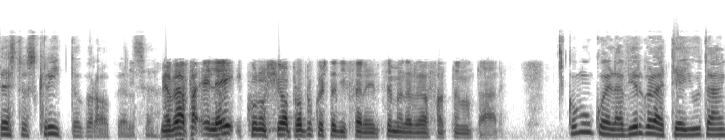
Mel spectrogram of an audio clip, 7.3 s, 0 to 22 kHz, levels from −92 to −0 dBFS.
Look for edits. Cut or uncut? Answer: cut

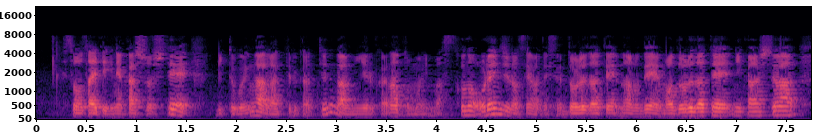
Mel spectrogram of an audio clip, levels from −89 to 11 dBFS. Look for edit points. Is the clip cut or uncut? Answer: cut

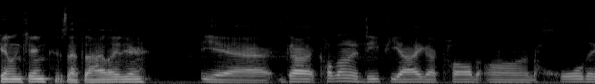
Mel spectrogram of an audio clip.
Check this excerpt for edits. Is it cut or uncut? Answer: uncut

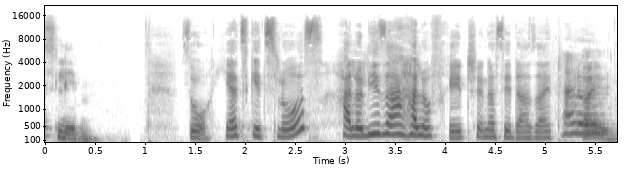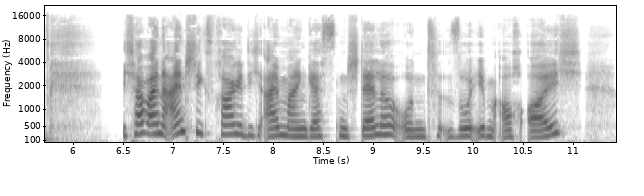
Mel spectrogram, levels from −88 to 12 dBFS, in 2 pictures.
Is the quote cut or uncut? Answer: uncut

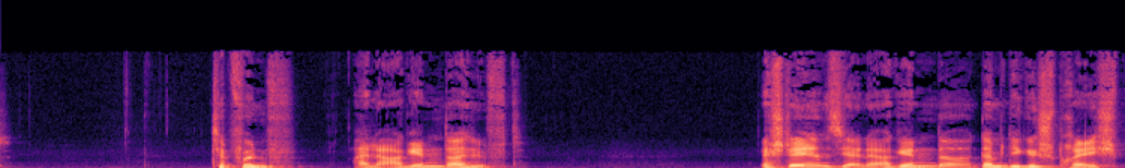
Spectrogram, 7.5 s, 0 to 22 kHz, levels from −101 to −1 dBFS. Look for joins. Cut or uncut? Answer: uncut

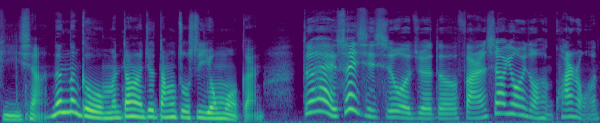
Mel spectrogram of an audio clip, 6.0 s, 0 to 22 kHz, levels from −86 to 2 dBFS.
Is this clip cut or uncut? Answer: cut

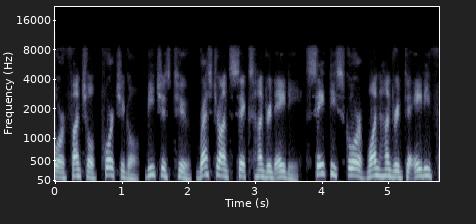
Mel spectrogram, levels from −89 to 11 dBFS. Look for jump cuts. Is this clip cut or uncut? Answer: cut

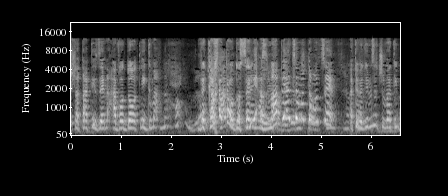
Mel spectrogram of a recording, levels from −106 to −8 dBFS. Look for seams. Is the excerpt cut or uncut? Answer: uncut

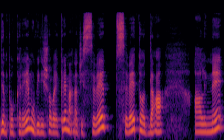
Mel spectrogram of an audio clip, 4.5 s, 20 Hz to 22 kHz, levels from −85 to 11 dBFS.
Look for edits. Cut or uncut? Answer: uncut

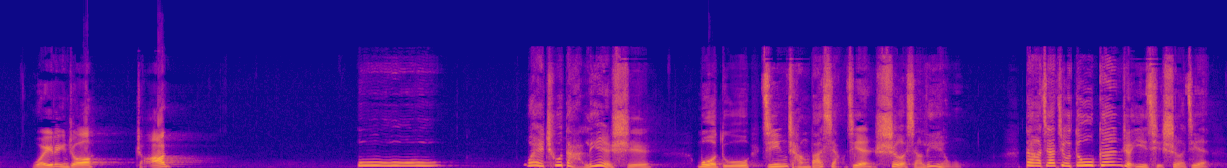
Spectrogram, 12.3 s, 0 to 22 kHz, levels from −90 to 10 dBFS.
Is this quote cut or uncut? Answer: uncut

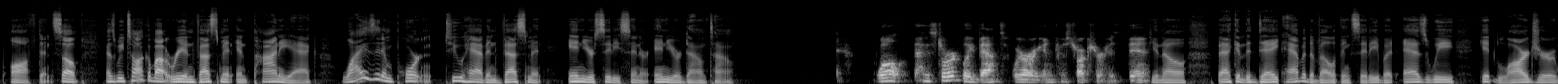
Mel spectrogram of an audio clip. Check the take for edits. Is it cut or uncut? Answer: cut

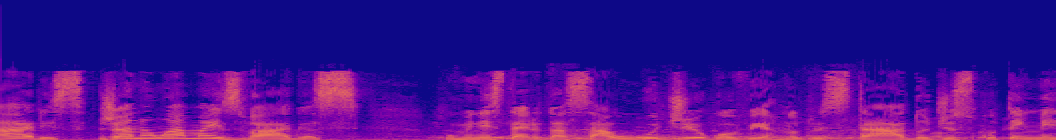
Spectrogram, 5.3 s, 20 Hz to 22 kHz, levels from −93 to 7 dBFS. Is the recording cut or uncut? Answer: uncut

